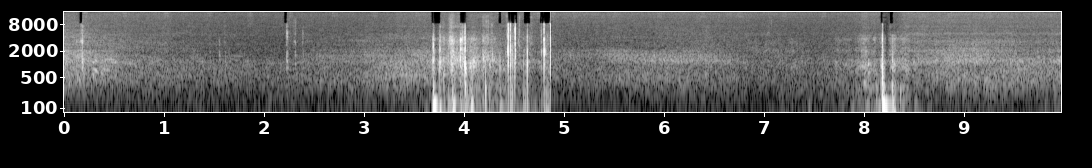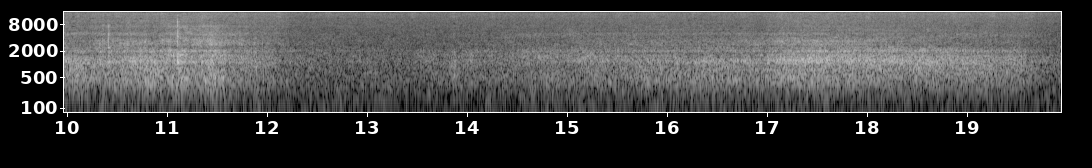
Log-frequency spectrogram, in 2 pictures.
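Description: Waves wash steadily onto a sandy shore.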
